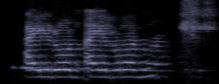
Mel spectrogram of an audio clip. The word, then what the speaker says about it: iron: Walaupun ejaan bunyi I-R-O-N bunyi iron, tapi sebenarnya sebutannya adalah A-Y-E-N. Sebut. What's my iron? Sebut. A-Y-E-N. Iron, iron.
